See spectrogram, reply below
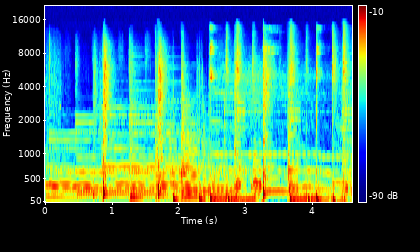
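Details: Plucked guitar music with steady rhythmic strums fills the recording, with no animal sound heard.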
